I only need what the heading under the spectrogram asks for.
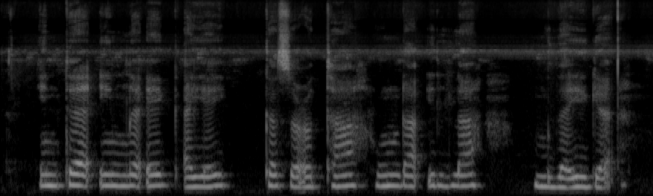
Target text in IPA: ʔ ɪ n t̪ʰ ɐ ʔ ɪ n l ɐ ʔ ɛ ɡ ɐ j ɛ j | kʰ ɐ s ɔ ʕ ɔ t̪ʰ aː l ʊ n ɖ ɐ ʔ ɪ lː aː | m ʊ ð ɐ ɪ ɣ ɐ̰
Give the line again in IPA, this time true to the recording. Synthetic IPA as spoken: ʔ ɪ n t̪ʰ ɐ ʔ ɪ n l ɐ ʔ ɛ ɡ ɐ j ɛ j | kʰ ɐ s ɔ ʕ ɔ t̪ʰ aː r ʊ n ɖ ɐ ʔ ɪ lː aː | m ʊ ð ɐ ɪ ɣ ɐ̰

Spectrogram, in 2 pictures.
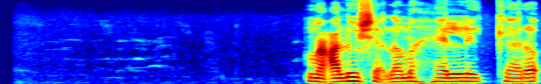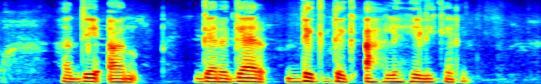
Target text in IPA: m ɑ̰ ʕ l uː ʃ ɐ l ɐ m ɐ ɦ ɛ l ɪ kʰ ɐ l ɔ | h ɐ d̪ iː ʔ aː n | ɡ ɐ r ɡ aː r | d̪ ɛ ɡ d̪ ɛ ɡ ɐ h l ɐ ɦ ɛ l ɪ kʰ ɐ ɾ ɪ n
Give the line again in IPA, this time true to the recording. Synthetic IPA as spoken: m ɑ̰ ʕ l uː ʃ ɐ l ɐ m ɐ ɦ ɛ l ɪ kʰ ɐ ɾ ɔ | h ɐ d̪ iː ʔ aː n | ɡ ɐ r ɡ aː r | d̪ ɛ ɡ d̪ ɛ ɡ ɐ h l ɐ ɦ ɛ l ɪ kʰ ɐ ɾ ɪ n

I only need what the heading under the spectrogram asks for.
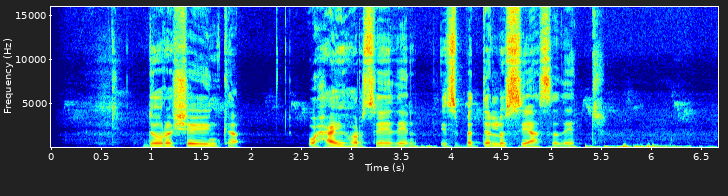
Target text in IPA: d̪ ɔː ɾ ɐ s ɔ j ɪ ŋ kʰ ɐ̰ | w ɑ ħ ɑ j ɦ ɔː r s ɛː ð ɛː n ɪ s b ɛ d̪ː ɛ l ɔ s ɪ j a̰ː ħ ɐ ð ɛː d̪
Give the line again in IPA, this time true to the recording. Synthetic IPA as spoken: d̪ ɔː ɾ ɐ ʃ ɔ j ɪ ŋ kʰ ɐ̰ | w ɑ ħ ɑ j ɦ ɔ r s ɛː ð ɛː n ɪ s b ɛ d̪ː ɛ l ɔ s ɪ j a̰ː s ɐ ð ɛː d̪

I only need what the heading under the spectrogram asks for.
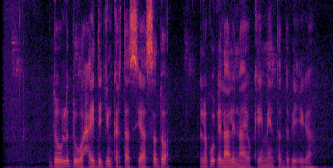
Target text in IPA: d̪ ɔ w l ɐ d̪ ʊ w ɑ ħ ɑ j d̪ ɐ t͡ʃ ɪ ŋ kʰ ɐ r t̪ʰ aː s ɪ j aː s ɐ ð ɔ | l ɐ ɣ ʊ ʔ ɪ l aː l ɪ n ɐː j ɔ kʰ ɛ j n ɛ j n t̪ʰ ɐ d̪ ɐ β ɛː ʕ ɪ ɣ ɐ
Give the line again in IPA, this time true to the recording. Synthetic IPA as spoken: d̪ ɔ w l ɐ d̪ ʊ w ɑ ħ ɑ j d̪ ɐ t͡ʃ ɪ ŋ kʰ ɐ r t̪ʰ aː s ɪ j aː s ɐ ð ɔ | l ɐ ɣ ʊ ʔ ɪ l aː l ɪ n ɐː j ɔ kʰ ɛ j m ɛ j n t̪ʰ ɐ d̪ ɐ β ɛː ʕ ɪ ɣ ɐ

